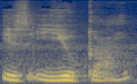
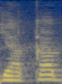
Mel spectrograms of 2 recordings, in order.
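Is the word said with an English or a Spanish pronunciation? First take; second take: Spanish; English. First: The word is said with a Spanish pronunciation. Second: The word is said with an English pronunciation. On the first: The speaker calls it right. "In Spanish" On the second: The speaker calls it wrong. "I know a lot of you may pronounce it Yucca"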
